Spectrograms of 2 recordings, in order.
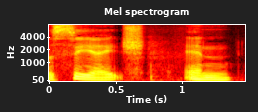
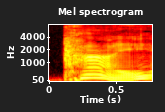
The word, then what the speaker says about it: chi: So the Greek letter that looks like an X or cross but is pronounced like a ch gets a symbolic meaning as it moves from Greek to Latin. That letter chi,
